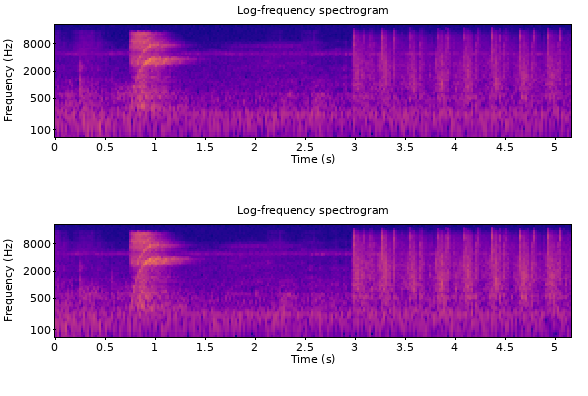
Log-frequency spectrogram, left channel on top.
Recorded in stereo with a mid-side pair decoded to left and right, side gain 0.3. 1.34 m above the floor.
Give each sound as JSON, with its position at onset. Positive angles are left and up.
{"t": 0.8, "sound": "a siren", "azimuth_deg": 5, "distance_m": 7.0}
{"t": 3.0, "sound": "a rattle", "azimuth_deg": -45, "distance_m": 1.5}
